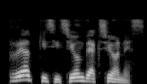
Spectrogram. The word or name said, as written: READQUISICION DE ACCIONES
